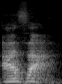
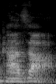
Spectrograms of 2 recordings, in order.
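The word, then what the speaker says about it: עזה: 그래서 유대인들은 이렇게 이 아사라고 이렇게 적어놓고 우리 따라합시다. 아사. 아사. 유대인들이 이렇게 읽어요. 그런데 팔레스타인 사람들은 이 아랍 사람 요거를 가사라고 읽어요. 따라합시다. 가사.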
